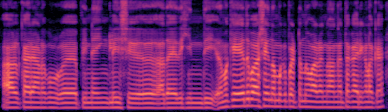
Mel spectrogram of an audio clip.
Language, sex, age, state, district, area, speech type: Malayalam, male, 30-45, Kerala, Kozhikode, urban, spontaneous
